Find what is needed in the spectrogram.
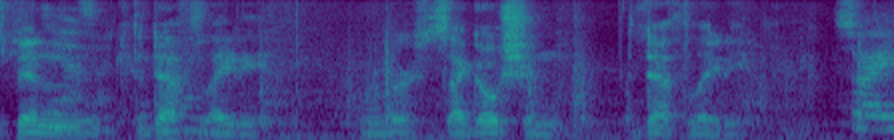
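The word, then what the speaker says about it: Zygoshin: the deaf lady remember zygotian the death lady sorry how do I spell that z-y-g-o-s-h-i-n looks like ocean death lady so Killian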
